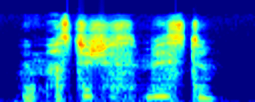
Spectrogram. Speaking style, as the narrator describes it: Easton whispered, struggling to keep his bike upright and hold a tire iron at the same time

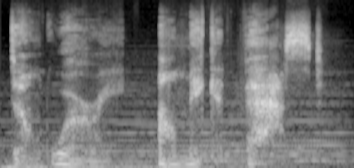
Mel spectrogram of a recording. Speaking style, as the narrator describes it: rasped

